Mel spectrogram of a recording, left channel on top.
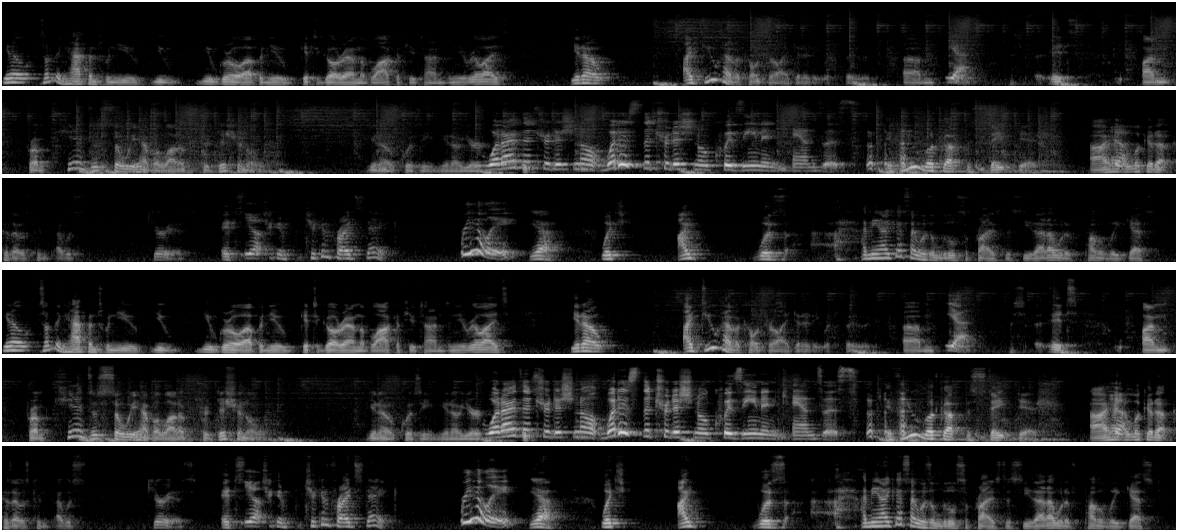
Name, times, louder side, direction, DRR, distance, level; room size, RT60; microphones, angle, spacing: voice 1, 0.0-5.1 5.7-6.1 6.8-8.7 9.0-9.3 10.1-10.7 11.4-11.7 12.0-14.4 15.4-16.6 20.6-22.3 22.6-24.3 24.9-25.3 25.7-27.4 28.8-29.7 30.2-30.5 31.0-35.0, right 3 dB, 35° right, 0.5 m, -31 dB
sound 1, 6.5-22.3, left 1 dB, 85° left, 4.3 m, -42 dB
voice 2, 16.5-20.8 22.8-23.0 25.9-26.1 28.1-28.6, right 2 dB, 60° right, 1.3 m, -25 dB
11.5 x 6.5 x 7.4 m
head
